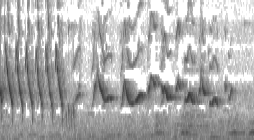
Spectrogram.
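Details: Belgian canary: a quick trill of high descending notes gives way to a softer, wavering warble of rolling whistles over noticeable background noise.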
